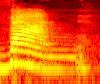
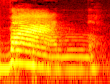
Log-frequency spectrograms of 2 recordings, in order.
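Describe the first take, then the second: First: The first sound is a long buzzing hiss. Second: The same.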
